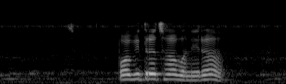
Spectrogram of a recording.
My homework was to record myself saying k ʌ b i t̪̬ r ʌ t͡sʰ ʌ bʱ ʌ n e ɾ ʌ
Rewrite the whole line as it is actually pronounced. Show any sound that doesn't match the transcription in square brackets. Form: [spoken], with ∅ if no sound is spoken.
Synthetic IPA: [p] ʌ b i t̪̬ r ʌ t͡sʰ ʌ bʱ ʌ n e ɾ ʌ

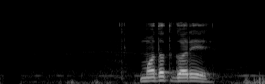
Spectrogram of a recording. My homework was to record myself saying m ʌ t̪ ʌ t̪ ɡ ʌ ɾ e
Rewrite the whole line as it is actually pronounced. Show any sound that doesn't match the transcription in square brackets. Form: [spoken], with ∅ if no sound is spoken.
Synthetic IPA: m ʌ [d̪] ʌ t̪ ɡ ʌ ɾ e

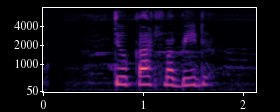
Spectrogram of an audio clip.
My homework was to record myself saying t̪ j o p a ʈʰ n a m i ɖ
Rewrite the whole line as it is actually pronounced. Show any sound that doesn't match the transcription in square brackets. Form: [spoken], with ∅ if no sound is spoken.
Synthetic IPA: t̪ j o [k] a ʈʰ [m] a [b] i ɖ

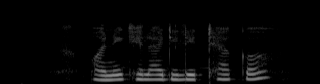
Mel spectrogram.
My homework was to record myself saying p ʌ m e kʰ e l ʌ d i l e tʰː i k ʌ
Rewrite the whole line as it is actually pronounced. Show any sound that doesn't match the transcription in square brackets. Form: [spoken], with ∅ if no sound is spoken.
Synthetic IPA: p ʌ [n] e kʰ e l [a] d i l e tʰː [a] k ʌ

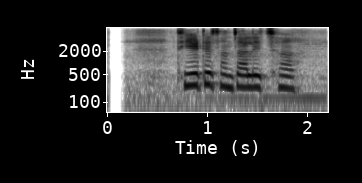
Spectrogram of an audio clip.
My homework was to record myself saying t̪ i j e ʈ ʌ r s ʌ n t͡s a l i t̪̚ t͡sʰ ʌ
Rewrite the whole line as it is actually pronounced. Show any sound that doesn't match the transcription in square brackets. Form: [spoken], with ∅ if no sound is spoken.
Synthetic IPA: [t̪ʰ] i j e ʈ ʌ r s ʌ n t͡s a l i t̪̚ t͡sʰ ʌ

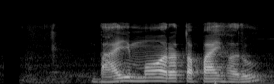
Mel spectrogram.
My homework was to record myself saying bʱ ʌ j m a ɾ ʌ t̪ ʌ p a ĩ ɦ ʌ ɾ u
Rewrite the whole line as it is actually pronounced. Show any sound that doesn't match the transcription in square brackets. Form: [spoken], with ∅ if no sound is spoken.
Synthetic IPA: bʱ [a] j m [ʌ] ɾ ʌ t̪ ʌ p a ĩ ɦ ʌ ɾ u

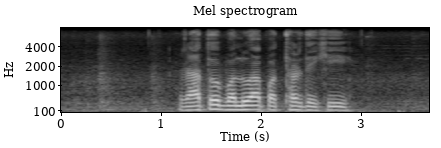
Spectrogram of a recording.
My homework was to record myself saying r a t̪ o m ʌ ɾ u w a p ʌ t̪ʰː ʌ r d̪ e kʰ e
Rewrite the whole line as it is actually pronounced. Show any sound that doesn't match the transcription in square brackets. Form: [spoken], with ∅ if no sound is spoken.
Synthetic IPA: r a t̪ o [b] ʌ [l] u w a p ʌ t̪ʰː ʌ r d̪ e kʰ [i]

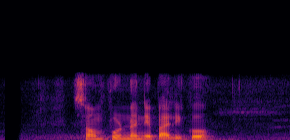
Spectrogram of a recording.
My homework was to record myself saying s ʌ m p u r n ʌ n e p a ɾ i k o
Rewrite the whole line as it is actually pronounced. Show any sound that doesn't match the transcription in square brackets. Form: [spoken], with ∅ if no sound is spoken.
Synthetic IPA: s ʌ m p u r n ʌ n e p a [l] i k o

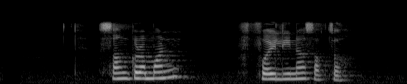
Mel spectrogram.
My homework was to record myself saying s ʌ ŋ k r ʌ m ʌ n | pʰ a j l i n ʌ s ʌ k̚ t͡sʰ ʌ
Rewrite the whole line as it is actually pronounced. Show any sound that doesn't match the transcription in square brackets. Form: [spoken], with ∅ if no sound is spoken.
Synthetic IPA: s ʌ ŋ k r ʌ m ʌ n | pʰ [ʌ] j l i n ʌ s ʌ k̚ t͡sʰ ʌ

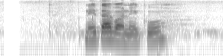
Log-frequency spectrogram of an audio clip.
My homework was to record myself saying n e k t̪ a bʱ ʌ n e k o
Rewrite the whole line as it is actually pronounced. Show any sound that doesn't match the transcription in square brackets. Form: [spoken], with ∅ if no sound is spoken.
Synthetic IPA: n e [∅] t̪ a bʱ ʌ n e k o

